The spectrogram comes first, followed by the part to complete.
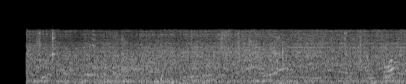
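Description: Homemade steam tractor running with a steady hiss of steam, and people talking faintly in the background.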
